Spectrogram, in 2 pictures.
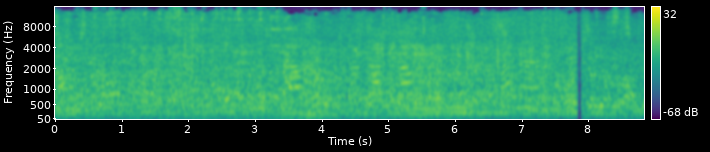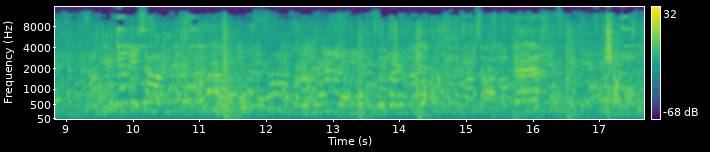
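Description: A crowd of men and women chatters and calls out nearby.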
